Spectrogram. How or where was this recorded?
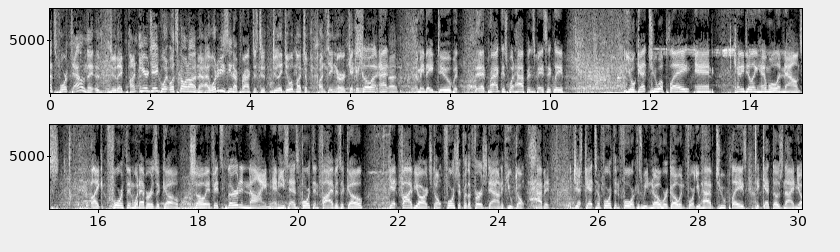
busy venue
